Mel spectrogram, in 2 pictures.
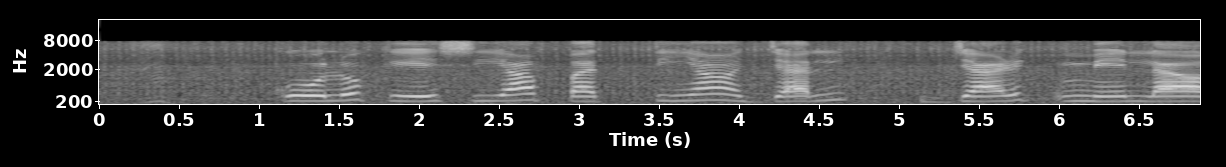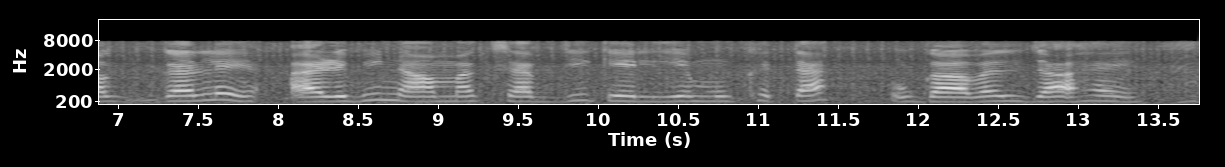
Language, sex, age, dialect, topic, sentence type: Magahi, female, 18-24, Southern, agriculture, statement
